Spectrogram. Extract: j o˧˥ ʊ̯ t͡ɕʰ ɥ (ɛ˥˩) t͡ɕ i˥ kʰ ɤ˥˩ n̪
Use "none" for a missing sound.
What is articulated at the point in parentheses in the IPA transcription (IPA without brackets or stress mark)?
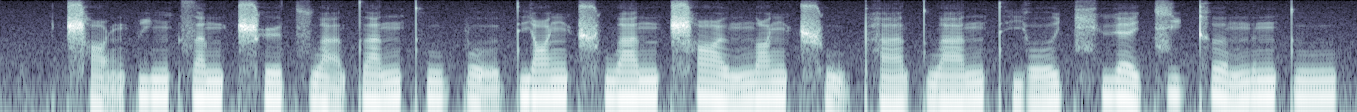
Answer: ɛ˥˩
